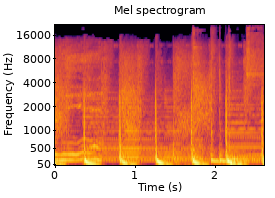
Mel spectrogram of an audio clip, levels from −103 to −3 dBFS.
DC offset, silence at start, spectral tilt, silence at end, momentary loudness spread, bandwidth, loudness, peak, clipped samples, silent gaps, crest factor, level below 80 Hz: under 0.1%; 0 s; -5 dB/octave; 0 s; 2 LU; over 20 kHz; -15 LUFS; 0 dBFS; under 0.1%; none; 14 dB; -22 dBFS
